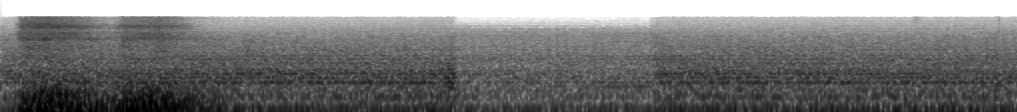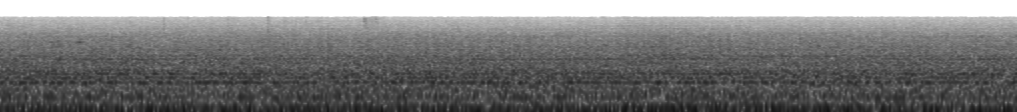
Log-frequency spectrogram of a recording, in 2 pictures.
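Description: Mower blades whir through grass.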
